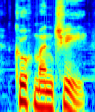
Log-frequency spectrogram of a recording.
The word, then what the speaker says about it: Comanche: The name kanchanchchi pronounced kmanchi may derive from the Spanish kamino ancho main road or the ute kontea one who wants to fight me.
